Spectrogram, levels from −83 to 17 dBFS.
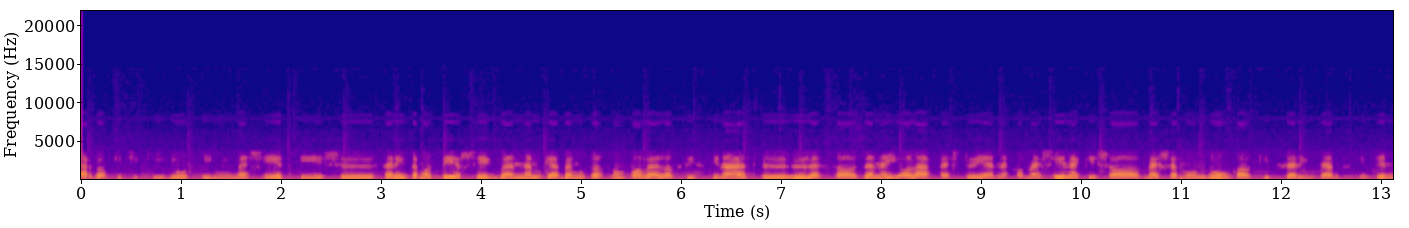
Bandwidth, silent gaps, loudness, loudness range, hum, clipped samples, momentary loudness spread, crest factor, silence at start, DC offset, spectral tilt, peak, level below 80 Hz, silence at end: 8.4 kHz; none; -19 LUFS; 2 LU; none; under 0.1%; 8 LU; 16 dB; 0 s; under 0.1%; -7.5 dB/octave; -2 dBFS; -62 dBFS; 0 s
